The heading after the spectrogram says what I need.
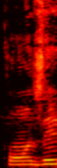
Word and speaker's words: penser: Penser means to think. So you know en sound, nasal sound en, penser.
